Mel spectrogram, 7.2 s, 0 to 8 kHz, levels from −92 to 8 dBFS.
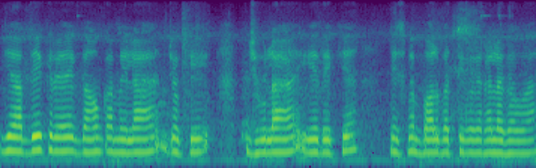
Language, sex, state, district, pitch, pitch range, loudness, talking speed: Hindi, female, Uttar Pradesh, Jyotiba Phule Nagar, 190 Hz, 185-205 Hz, -17 LUFS, 170 wpm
